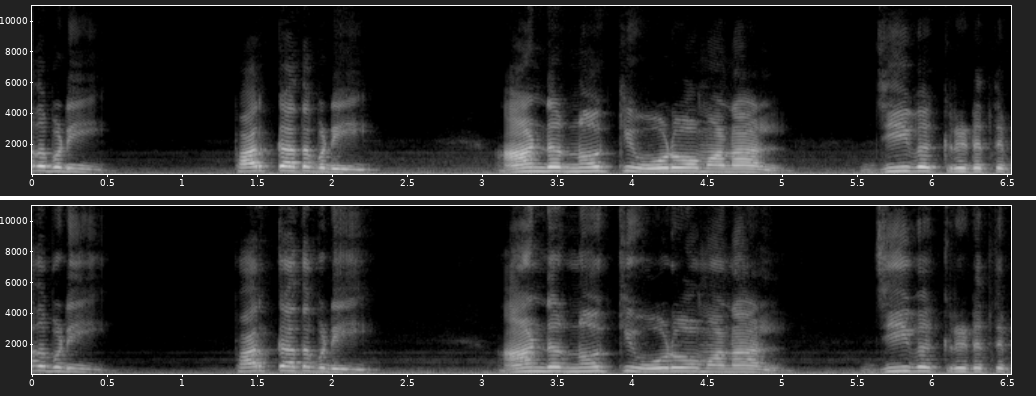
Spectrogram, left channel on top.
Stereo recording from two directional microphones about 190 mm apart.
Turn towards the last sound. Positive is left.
turn(degrees=-15)  # may be behind; listen again after turning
